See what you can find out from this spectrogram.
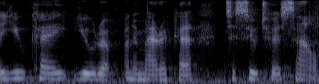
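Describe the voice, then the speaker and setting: A woman speaks with a Welsh accent at a medium pitch. She talks at a fairly slow pace. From Wales. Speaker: business trainer and HR professional. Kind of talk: inspirational talk.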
